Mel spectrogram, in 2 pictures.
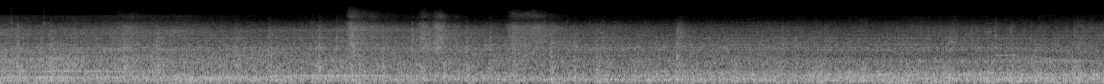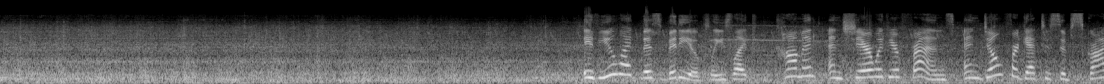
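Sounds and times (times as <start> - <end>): diesel locomotive rumble: 0.0 - 22.0
train wheels on rails: 0.0 - 22.0
high-pitched wheel squeals: 18.4 - 19.3.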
